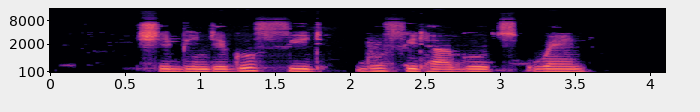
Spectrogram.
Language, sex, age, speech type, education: Nigerian Pidgin, male, 15-29, spontaneous, tertiary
